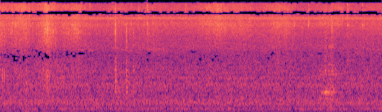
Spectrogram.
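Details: Honey bees at their hives during an inspection and honey collection; a steady, dense low buzzing hum runs through the recording without breaks, over soft broadband background noise, with no talking.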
